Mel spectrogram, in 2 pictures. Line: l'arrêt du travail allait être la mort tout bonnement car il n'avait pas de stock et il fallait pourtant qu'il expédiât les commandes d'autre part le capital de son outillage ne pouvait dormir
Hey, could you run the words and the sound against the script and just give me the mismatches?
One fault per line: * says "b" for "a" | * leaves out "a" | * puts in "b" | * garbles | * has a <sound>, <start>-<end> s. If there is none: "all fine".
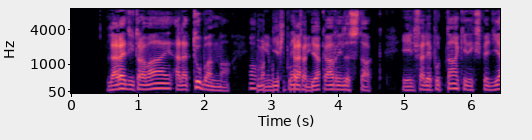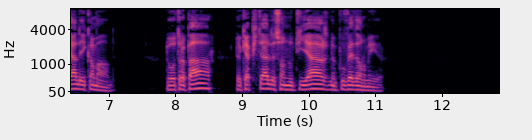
* leaves out "être la mort"
* garbles
* leaves out "n'avait pas"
